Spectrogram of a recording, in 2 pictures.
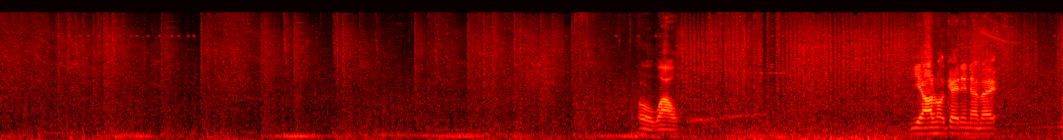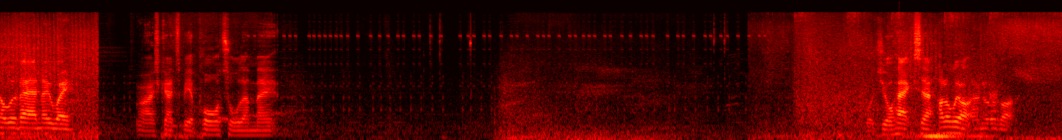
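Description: Explosions rumble in low bursts.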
